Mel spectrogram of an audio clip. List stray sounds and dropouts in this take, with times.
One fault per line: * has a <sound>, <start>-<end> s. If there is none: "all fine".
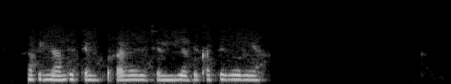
all fine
